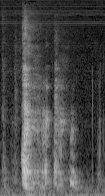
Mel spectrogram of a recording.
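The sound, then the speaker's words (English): Someone clears their throat: one sharp, forceful rasp followed by three shorter, softer rumbles trailing off, with no talking. “Excuse me a moment. I need to clear my throat.”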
